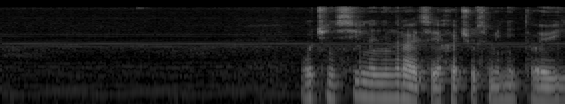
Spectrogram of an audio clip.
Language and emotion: Russian, neutral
